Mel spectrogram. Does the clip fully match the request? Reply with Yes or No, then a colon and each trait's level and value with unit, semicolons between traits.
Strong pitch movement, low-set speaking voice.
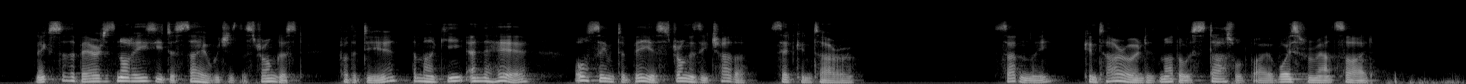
Yes: wide, 6.8 semitones; low, 120 Hz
